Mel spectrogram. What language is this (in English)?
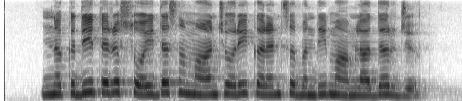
Punjabi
